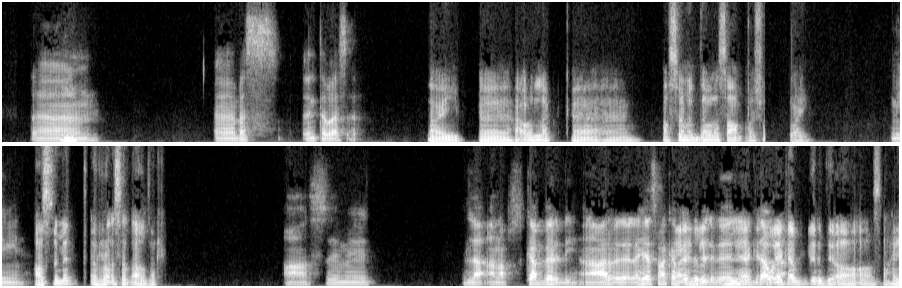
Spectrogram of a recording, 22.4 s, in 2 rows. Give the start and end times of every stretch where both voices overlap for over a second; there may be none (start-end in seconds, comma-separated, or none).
19.6-21.1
